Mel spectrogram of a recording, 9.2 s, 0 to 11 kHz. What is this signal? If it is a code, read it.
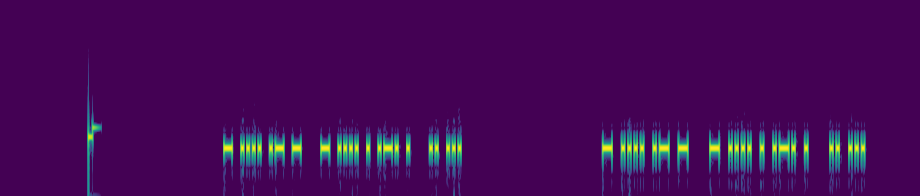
Morse code, heard as a keyed tone, about 35 wpm, 700 Hz. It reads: THAT THERE IS THAT THERE IS
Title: Speed-Racing - Sets of 3 Words 28wpm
